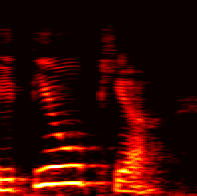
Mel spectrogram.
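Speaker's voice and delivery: 이티오피아 with stress on third syllable 오. Pronunciation lesson for 이티오피아, marking the stressed syllable: stress on third syllable 오. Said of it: "번데기에 아이오인데 이렇게 강세가 왔어요. 거기에다 강조를 주셔야 되는 거예요".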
